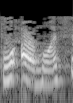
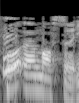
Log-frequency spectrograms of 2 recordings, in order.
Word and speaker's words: 福尔摩斯: Yes, definitely Sherlock Holmes, or what, Formos, is that right? Is that how you say it? – 福尔摩斯。 – 福尔摩斯, yes.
